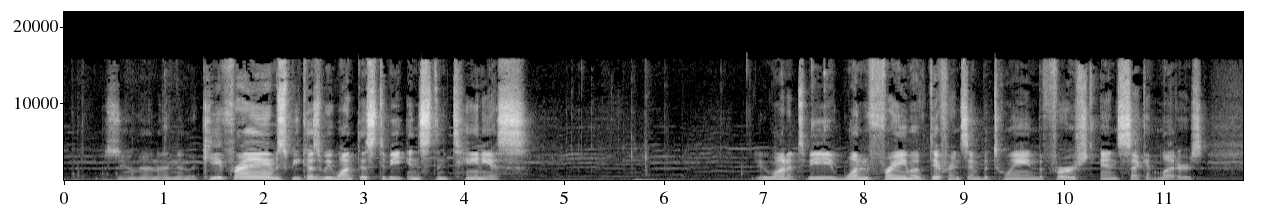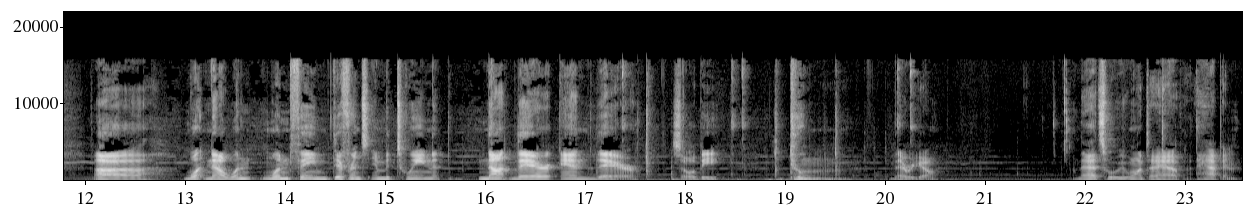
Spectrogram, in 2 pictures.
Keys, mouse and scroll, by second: 0.1-1.6 scroll up 19, 1.6-2.6 scroll up 2, 2.6 scroll up 1, 5.6 g, 10.2 right click, 16.0-17.4 drag, 18.4 click, 18.7 space, 19.3 space, 20.1 click.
